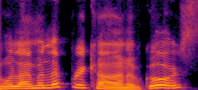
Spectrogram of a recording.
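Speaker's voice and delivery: high, slow character voice. Retelling what the leprechaun answers the woman: Leprechaun voice. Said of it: "He's like".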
